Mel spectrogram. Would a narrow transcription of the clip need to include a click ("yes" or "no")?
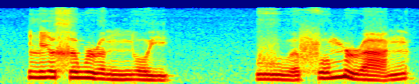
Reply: no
